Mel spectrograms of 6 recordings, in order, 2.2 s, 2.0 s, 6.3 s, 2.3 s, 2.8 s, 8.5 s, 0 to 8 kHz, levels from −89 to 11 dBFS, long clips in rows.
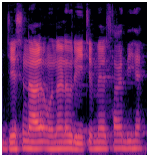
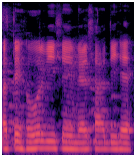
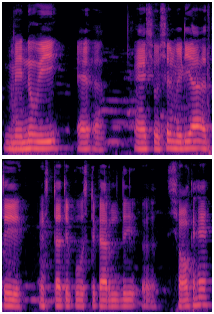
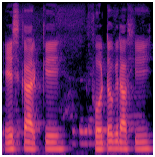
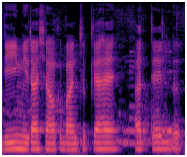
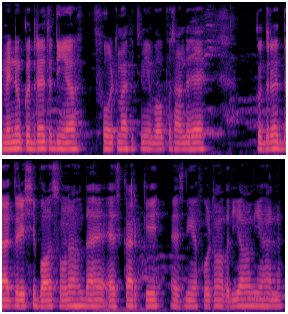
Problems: constant background noise, continuous background conversations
